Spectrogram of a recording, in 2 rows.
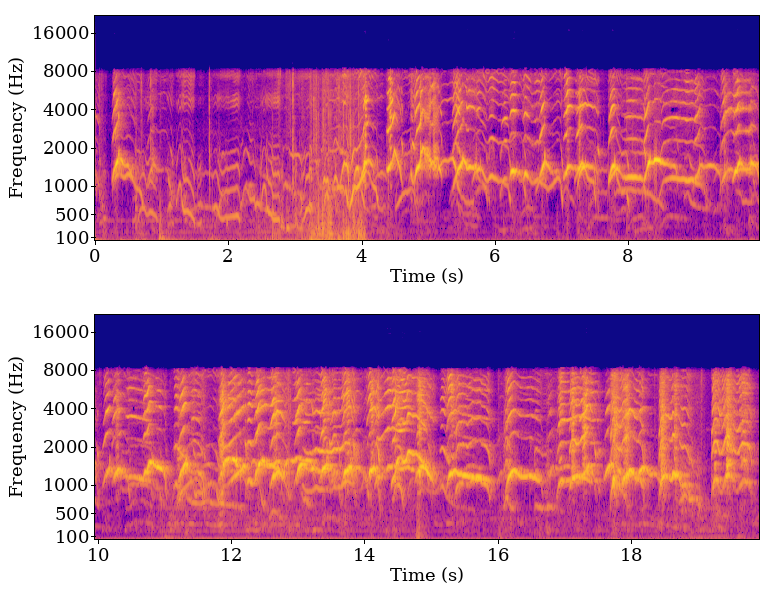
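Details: Several German Shorthaired Pointer puppies, three weeks and one day old, growing lively and noisy indoors in May 2014; constant chorus of shrill squeaks and whimpers, rapid and overlapping, after a brief rustling thump near the start.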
